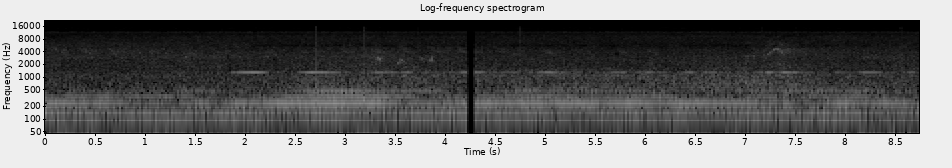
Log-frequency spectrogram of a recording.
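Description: A steady low machine hum runs throughout. A short high beep begins repeating about two seconds in, with faint bird chirps above. The sound cuts out for an instant just past the middle.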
